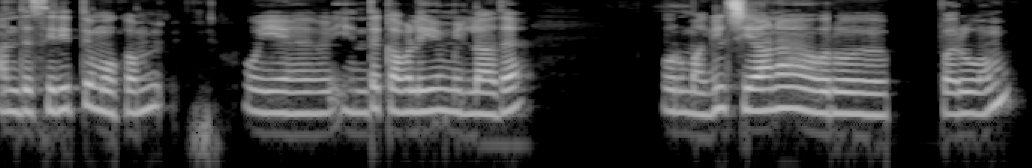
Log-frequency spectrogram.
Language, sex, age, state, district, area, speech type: Tamil, female, 18-30, Tamil Nadu, Namakkal, rural, spontaneous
